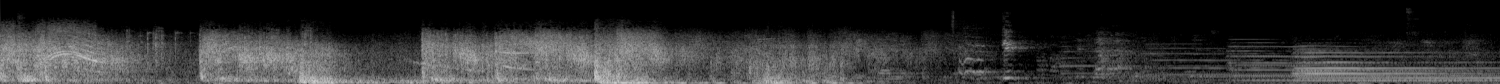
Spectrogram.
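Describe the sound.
Battle cannon fire breaks out as the battle begins. A few sharp booms come after a stretch of voices talking, followed by sustained ringing, bell-like tones.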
